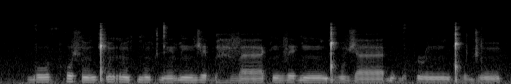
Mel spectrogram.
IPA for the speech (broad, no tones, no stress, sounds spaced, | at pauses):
ɡ oː θ k o ʃ ũ ǃʼ ũ r ũ k ɡ ũː k d ẽ ɓ ĩː ʒ e ɓ æ̤ v æː k ĩ v e ɠ ĩː ɡ͡ǃ õː ʒ æː ɠ u ɡ o k ɹ ĩː ɡ͡ǃ o d͡ʒ ũ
